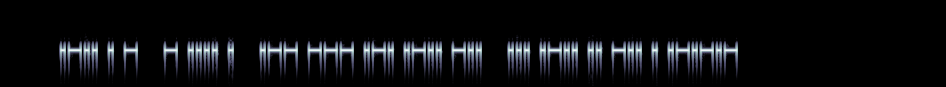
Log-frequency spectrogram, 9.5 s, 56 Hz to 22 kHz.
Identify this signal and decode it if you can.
Morse code, heard as a keyed tone, about 32 wpm, 700 Hz. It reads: LET THE WORLD SLIDE.
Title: Sentences from Top 1600 Words 30wpm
